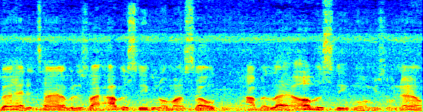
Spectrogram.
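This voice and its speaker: A man's fairly low voice at a fairly quick pace, with noticeable background noise. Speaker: rapper. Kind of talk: interview. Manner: casual, hesitant.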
